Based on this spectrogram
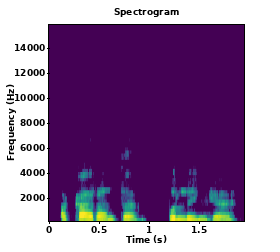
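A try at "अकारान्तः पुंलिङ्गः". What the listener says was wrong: When you say, you should not drop the visarga. Akarantaha, Pullingaha.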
